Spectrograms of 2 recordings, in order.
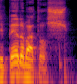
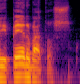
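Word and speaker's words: hipérbatos: alteración del orden hay el plural de hipérbaton es hiper vatos aunque parezca raro pero no se dice hipérbaton es sino hiper vatos otros ejemplos del salón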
